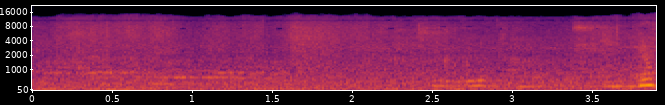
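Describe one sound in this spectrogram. An elderly man talks calmly.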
